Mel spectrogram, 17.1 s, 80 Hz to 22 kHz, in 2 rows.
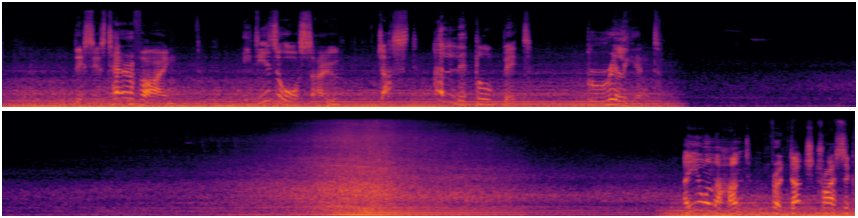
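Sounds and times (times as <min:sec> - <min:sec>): vehicle engine passing by: 0:09.0 - 0:17.0.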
